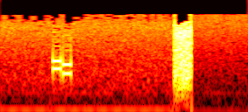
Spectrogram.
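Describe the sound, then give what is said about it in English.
Over a faint steady hum on a narrow radio channel, two quick dual-tone beeps sound, then a short loud burst of static as someone keys the radio repeater between transmissions and it drops. No one talks. “you know, somebody keeps keying the repeater between transmissions, so it's difficult to get Echo Link to key.”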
